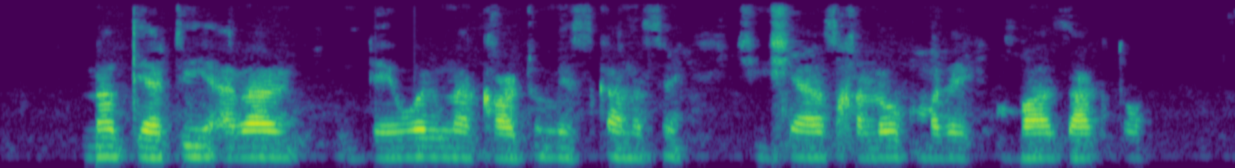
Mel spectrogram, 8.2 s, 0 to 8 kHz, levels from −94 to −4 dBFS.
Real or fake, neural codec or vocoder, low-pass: real; none; 7.2 kHz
